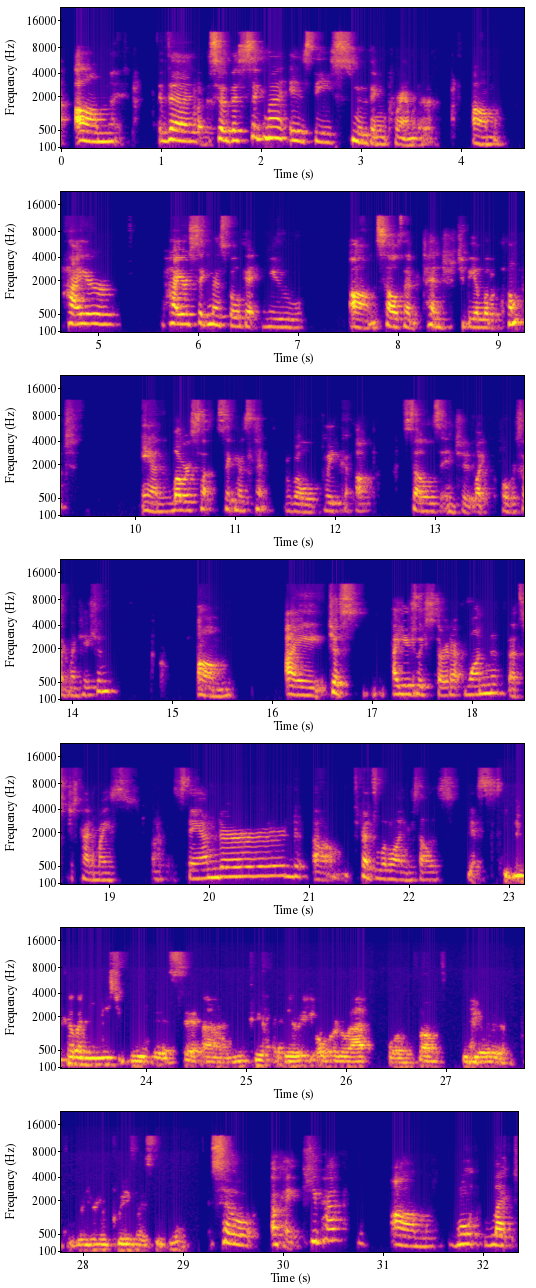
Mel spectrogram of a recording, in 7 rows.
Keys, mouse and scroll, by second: 0.9 click.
